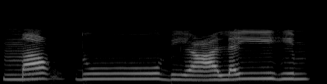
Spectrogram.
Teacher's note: अब वाउ गोल होती है, वाउ पे खुद तो जज्म है लेकिन वाउ से पहले वाले वर्ड पे पेश है, تو واو مدہ ہوتا ہے، واو مدہ کو بھی 1 فنگر جتنا کھینچتے ہیں، یعنی ایک انگلی کھولنے میں جتنا ٹائم لگتا ہے اتنا واو کو کھینچ کے پڑھیے.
